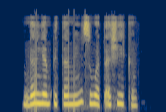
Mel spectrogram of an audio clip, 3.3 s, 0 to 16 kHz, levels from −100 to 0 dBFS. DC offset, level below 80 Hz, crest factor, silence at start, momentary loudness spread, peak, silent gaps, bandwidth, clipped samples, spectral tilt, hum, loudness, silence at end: under 0.1%; -58 dBFS; 16 dB; 0.45 s; 15 LU; -2 dBFS; none; 9.6 kHz; under 0.1%; -2.5 dB/octave; none; -17 LUFS; 0.6 s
